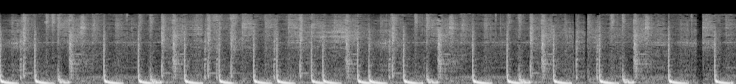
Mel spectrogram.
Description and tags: Drum Beat 3 - 130bpm
Groove assembled from various sources and processed using Ableton.
drums, percussion-loop, drum-loop, groovy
